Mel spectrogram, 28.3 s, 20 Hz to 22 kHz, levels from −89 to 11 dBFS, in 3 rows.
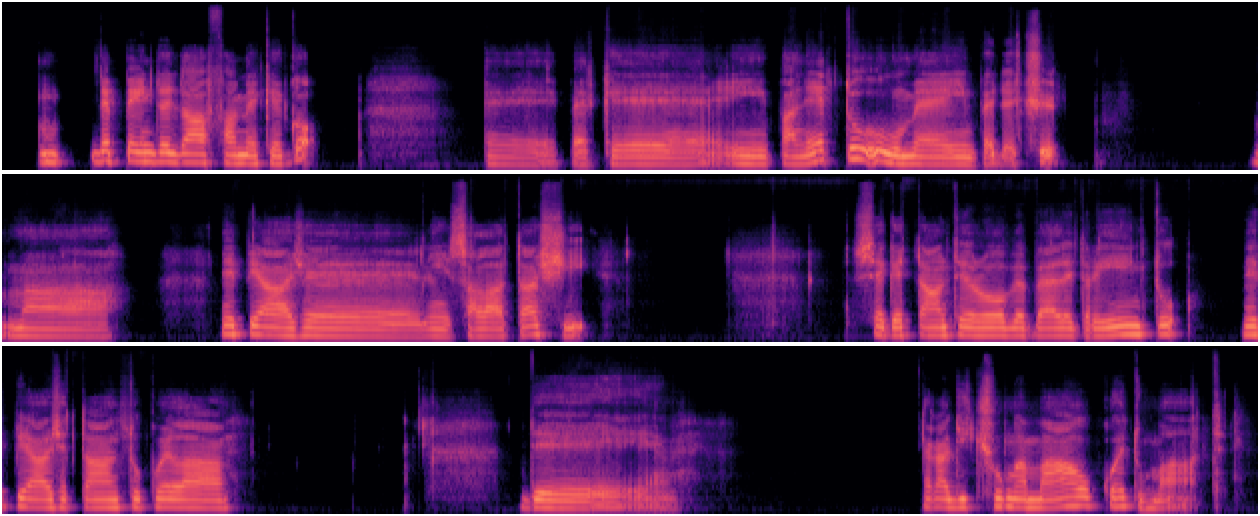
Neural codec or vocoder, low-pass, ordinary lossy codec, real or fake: none; 19.8 kHz; none; real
